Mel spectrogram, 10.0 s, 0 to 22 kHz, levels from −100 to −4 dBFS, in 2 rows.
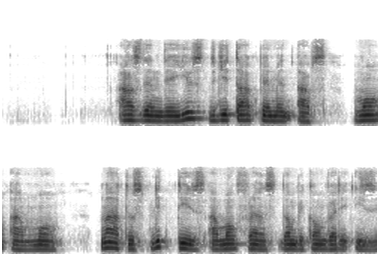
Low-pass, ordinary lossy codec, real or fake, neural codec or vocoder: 7.2 kHz; MP3, 48 kbps; fake; codec, 16 kHz, 4.8 kbps, FACodec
